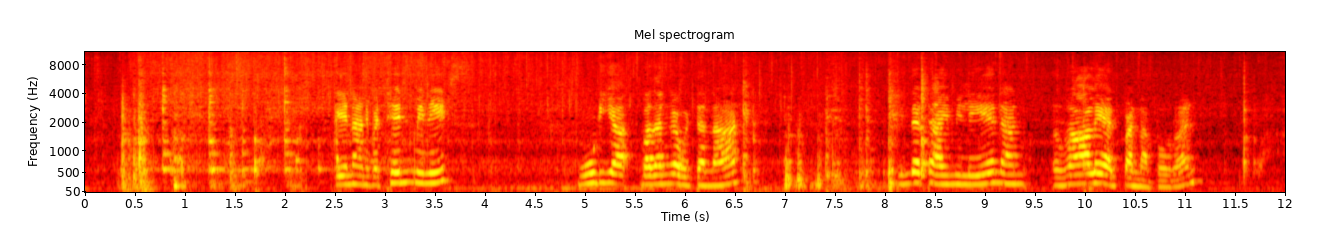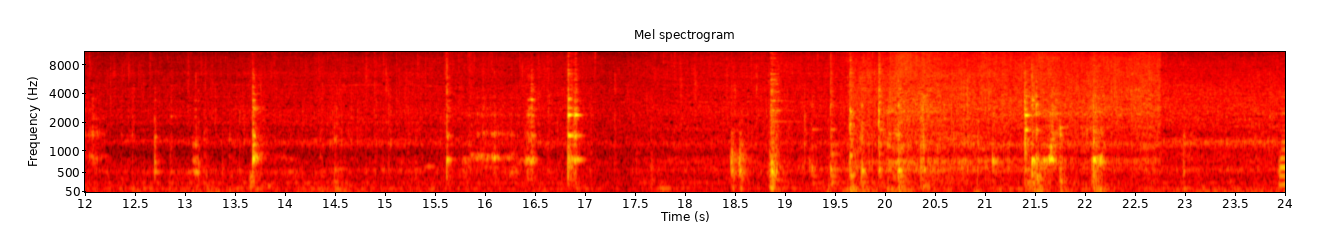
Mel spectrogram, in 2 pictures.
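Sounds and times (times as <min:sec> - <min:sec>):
food sizzling in pot: 0:00.0 - 0:24.0
spatula stirring: 0:00.5 - 0:02.6.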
